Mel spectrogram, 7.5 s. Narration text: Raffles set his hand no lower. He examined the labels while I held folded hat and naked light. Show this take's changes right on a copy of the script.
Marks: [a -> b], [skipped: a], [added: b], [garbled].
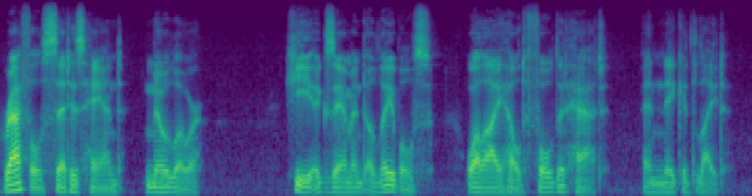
Raffles set his hand no lower. He examined [the -> a] labels while I held folded hat and naked light.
